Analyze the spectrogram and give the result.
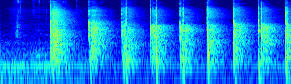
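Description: Hand clapping in a steady, brisk rhythm: eight sharp, bright claps about three per second, each with a short ringing tail, following a quiet half-second start with no voices.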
